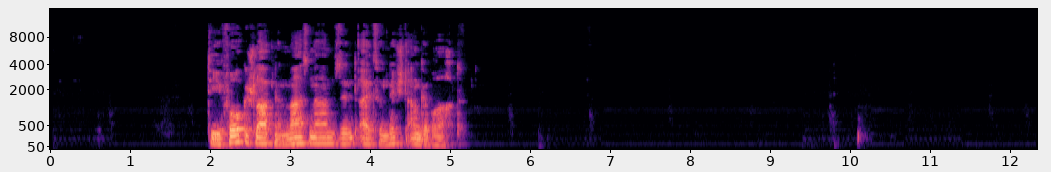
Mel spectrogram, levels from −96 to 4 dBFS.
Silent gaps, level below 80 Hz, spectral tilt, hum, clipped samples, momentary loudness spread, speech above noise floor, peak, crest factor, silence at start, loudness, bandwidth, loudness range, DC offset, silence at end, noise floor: none; -48 dBFS; -7 dB/octave; none; under 0.1%; 9 LU; 66 dB; -2 dBFS; 24 dB; 2 s; -21 LUFS; 11.5 kHz; 11 LU; under 0.1%; 7.2 s; -86 dBFS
